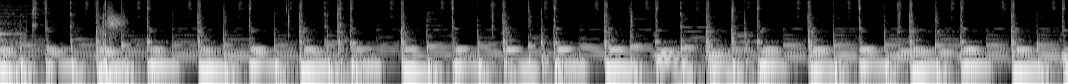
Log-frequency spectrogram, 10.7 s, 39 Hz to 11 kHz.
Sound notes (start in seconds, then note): 0.9 thwacking; 4.5 upbeat music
